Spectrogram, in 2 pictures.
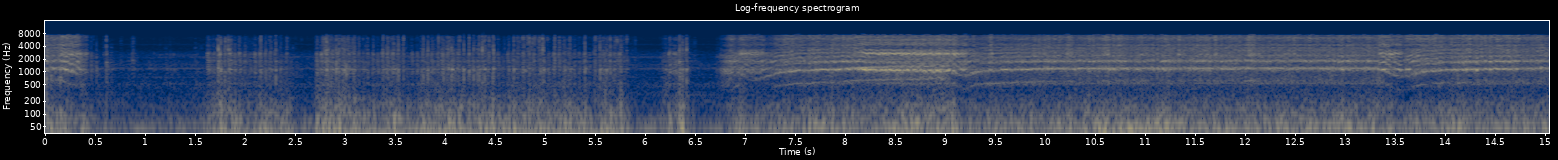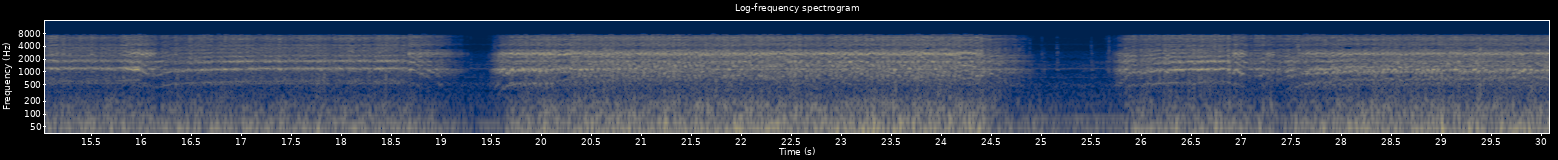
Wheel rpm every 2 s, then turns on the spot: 40, 20, 20, 60, 150, 160, 140, 150, 150, 80, 150, 160, 60, 110, 160.
0-6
